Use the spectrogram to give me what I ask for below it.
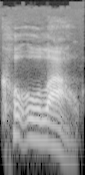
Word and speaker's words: Ko'olau: very very small um coola is the way you pronounce that um started by a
